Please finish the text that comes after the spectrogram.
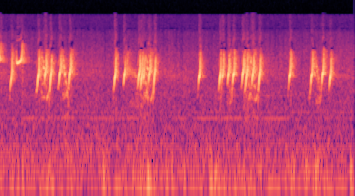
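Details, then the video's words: Kali kirak batera quail in a hunting setting giving rapid bursts of short, sharp chirps, several notes crowded together in each burst, with brief gaps of about half a second between groups over low rumble. "Sound Of Kali Kirak Quail Batera"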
